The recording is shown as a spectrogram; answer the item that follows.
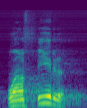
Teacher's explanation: ra sukun yang didahului kasrah kita baca tarkik tipis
